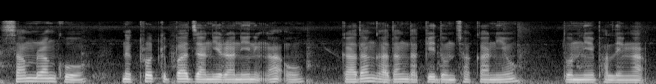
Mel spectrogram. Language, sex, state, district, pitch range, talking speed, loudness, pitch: Garo, male, Meghalaya, West Garo Hills, 110-125 Hz, 90 wpm, -17 LUFS, 115 Hz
